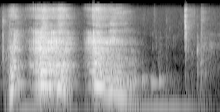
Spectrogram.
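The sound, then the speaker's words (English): Two drawn-out, raspy bouts of coughing and throat clearing, followed by a short sharp cough. No talking. “Dude, would you stop coughing up homeless people?”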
